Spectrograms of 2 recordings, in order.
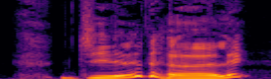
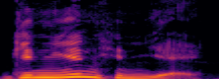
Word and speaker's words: Gyllenhaal: Gyllenhaal. He says, "It's Dutch." And so the correct pronunciation is Gynyenhinye.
